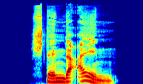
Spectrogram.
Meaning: first/third-person singular subjunctive II of einstehen
- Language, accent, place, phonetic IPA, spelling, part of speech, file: German, Germany, Berlin, [ˌʃtɛndə ˈaɪ̯n], stände ein, verb, De-stände ein.ogg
